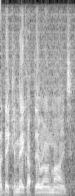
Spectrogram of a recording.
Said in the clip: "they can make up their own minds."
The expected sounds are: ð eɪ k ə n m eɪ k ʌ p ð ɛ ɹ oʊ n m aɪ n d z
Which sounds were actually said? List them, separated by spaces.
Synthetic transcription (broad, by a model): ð eɪ k ə n m eɪ k ʌ p ð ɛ ɹ oʊ n m aɪ n d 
